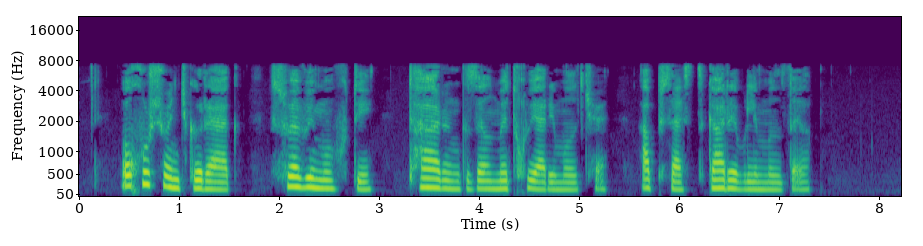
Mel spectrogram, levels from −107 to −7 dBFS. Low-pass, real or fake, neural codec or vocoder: 7.2 kHz; real; none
